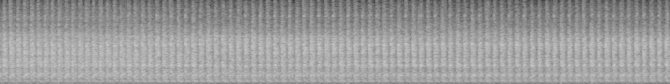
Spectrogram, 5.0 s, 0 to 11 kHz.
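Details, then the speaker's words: 1996 Ford Crown Victoria with 170,000 miles: loud, rapid, steady knocking at idle, traced by stethoscope to the bell housing. Timing gear and valves were checked and found fine. Owner is 99.9% sure the flex plate is cracked. "What it is is a flex plate that's cracked. I'm 99.9% sure."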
